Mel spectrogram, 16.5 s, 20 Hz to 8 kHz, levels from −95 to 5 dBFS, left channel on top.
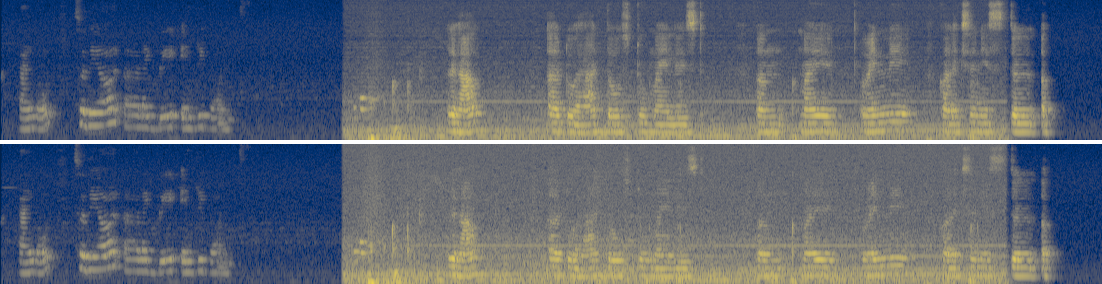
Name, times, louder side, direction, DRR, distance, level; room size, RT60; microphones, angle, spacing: voice 1, 0.3-0.7 1.1-3.4 5.3-5.7, right 2 dB, 45° right, 0.7 m, -31 dB
sound 1, 5.1-15.1, right 4 dB, 75° right, 0.3 m, -24 dB
voice 2, 6.7-7.3 8.2-10.6 11.0-12.6 12.9-15.7, left 1 dB, 45° left, 1.1 m, -20 dB
4.1 x 3.1 x 2.4 m
head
